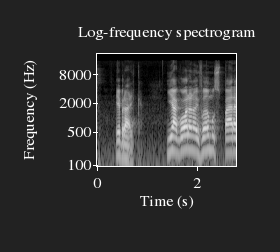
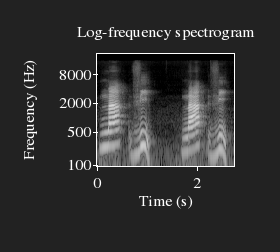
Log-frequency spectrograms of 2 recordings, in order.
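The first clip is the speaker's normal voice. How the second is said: NAVI broken into "na", pause, "vi"; split into syllables; much slower than usual. Shown as a demonstration. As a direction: say navi slowly as two separate syllables, na - vi. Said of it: "separou aqui".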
